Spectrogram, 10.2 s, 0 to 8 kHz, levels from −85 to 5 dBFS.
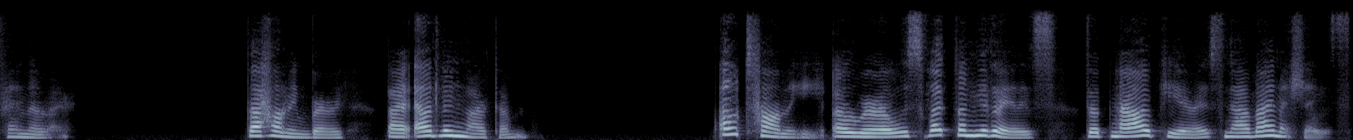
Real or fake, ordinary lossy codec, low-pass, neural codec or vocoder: fake; AAC, 48 kbps; 7.2 kHz; codec, 16 kHz, 0.5 kbps, FreqCodec, larger model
